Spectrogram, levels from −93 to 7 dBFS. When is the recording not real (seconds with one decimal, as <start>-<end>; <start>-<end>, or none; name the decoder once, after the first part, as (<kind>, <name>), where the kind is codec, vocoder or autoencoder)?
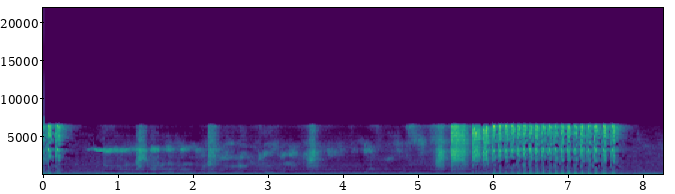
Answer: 0.8-5.7 (codec, SNAC)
